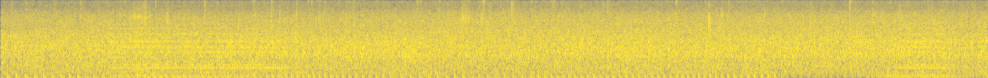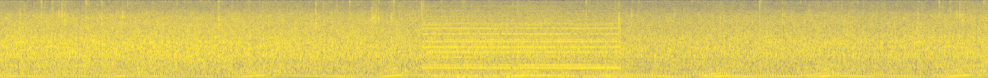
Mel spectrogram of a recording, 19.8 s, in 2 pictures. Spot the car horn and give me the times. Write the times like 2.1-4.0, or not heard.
1.1-2.9, 8.9-9.6, 14.1-16.1.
